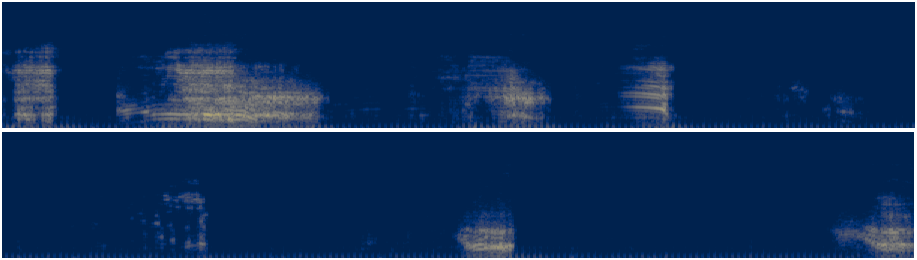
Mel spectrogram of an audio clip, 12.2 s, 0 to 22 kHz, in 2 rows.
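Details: Red deer stag of the Carpathians roaring in the rut, Bucovina, 29 September 2022: one long, harsh bellow at the start, then shorter coarse grunts and roars separated by quiet pauses of several seconds.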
